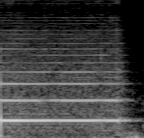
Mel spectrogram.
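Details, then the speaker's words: Budget classic car restoration, first power-up attempt with battery connected: single steady loud honk holding unbroken, then cutting out when power drops; horn stuck on. "Geez, the horn was stuck on. Okay, well, we've got power. At least to the horn anyway."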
